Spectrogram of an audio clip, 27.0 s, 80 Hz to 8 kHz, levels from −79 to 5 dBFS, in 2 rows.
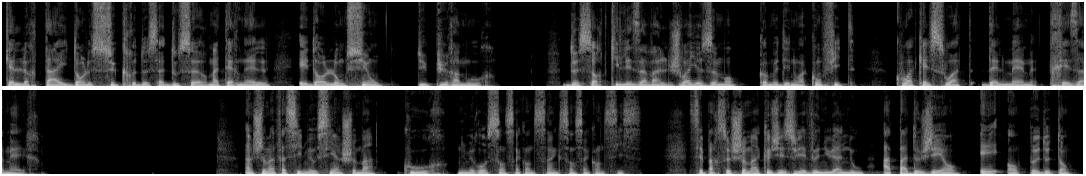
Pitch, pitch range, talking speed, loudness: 110 Hz, 95-130 Hz, 135 wpm, -22 LUFS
